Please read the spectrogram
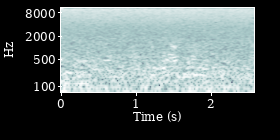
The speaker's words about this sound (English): It's difficult to make a decision, but here we are at the airport. Look, there's a jet plane landing right now.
